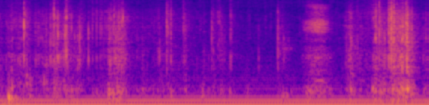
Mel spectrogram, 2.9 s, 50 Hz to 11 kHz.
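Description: Plastic packaging crinkles and crackles as a 2016 Sylvanian Families brick oven bakery toy set is unwrapped, with close, continuous rustling and a few sharper crackles over a steady low hum.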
